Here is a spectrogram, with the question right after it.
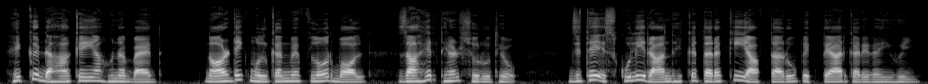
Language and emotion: Sindhi, neutral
